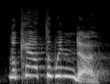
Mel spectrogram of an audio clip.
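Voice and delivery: very high, sudden call; urgent diversion. A narrator's reading. Narrator distracts inspector from the rats, high urgent call.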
